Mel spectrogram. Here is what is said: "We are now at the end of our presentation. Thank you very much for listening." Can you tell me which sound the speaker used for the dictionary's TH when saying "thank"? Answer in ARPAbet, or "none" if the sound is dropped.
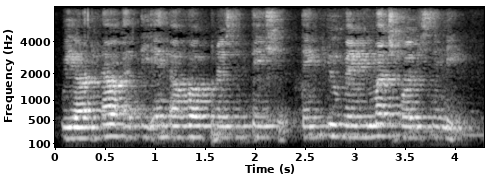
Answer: T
